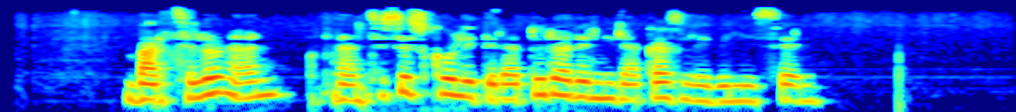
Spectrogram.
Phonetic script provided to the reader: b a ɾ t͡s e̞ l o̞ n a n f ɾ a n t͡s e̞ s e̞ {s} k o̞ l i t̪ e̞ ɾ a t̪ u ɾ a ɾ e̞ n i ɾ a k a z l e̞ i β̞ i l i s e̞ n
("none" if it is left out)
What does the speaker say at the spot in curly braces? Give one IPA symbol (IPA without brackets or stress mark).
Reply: s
